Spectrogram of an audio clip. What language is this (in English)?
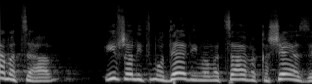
Hebrew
